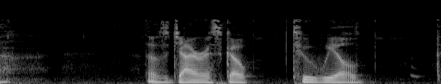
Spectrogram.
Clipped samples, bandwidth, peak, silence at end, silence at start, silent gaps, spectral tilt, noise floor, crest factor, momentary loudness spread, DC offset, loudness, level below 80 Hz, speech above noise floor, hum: under 0.1%; 8.8 kHz; -6 dBFS; 0 s; 0 s; none; -5.5 dB/octave; -58 dBFS; 20 dB; 14 LU; under 0.1%; -25 LUFS; -48 dBFS; 35 dB; none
